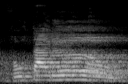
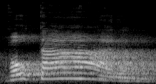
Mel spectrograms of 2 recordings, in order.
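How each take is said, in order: First: "Voltarão" with the stress on the final "rão". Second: "Voltaram" slow, with the stress on "ra". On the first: Teacher contrasting the stressed syllable, future form. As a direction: land on "rão" at the end of "Voltarão". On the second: Teacher contrasting the stressed syllable, past form. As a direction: say "Voltaram" slowly, leaning on "ra". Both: Shown as a demonstration. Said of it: "Olha a diferença da sílaba tônica".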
